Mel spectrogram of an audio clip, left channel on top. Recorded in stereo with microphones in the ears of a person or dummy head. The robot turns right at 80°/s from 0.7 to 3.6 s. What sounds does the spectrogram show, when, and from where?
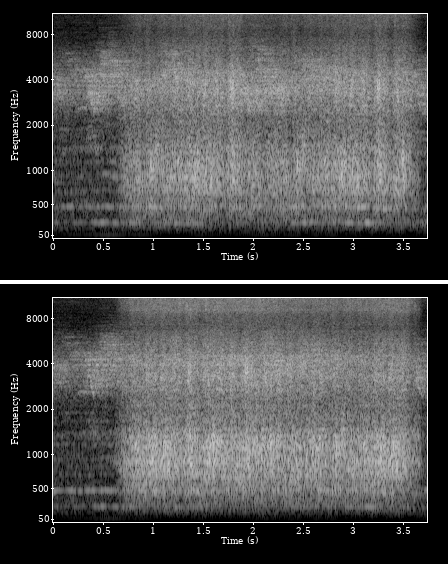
0.0 s an insect: 5° right, 5.5 m; by 3.8 s 135° right, 5.5 m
